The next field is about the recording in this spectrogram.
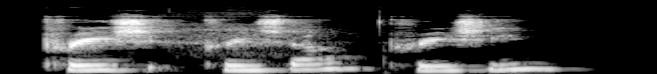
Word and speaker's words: Prejean: It's a book called River of Fire by Sister Helen Prejean. Is that how you pronounce her? Yeah. – Prejean? – I think it's.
